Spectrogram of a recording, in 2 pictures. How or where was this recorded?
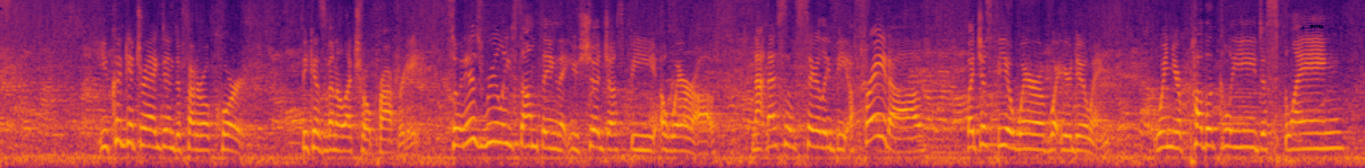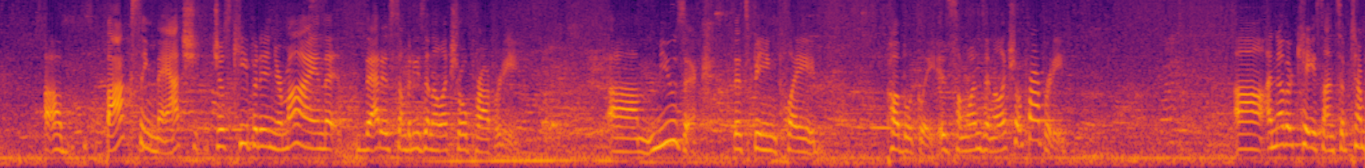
busy venue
